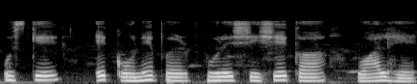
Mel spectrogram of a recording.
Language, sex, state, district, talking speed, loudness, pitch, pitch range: Hindi, female, Arunachal Pradesh, Lower Dibang Valley, 130 wpm, -14 LUFS, 180 Hz, 170-195 Hz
